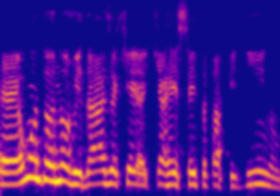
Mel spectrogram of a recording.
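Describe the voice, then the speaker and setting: With a northeastern Brazilian accent, a man speaks fairly quickly at a high pitch with ordinary pitch variation, the sound dry and close with no echo and the background quiet. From Brazilian Northeast. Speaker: tax speaker. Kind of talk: lecture. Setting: webinar. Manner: halting.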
